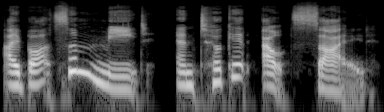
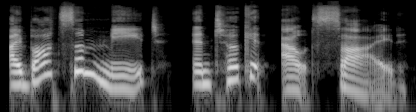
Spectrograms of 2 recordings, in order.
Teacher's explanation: almost each of these words that end in t have a stopped T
